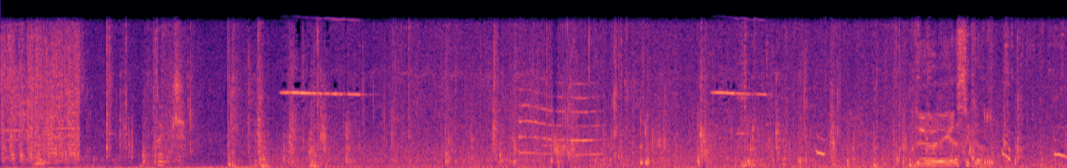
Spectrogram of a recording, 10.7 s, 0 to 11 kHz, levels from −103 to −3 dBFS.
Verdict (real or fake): real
